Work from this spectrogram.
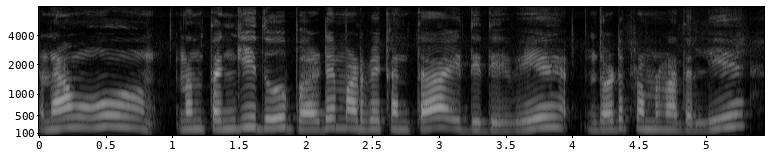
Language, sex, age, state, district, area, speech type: Kannada, male, 30-45, Karnataka, Shimoga, rural, spontaneous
